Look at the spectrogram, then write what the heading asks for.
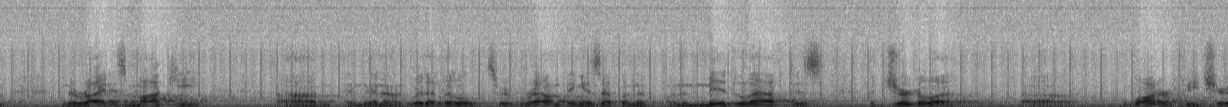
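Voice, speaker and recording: A man walks an audience through his architecture slides, his lowish voice stopping and restarting on many fillers. The archival recording has the long echo of a large hall, with music clearly audible behind him. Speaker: architect presenting on a panel. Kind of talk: slide presentation at a lecture. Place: lecture hall.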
